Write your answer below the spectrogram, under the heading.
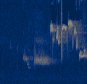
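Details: A European robin's thin, wistful autumn song from a fought-over territory on a farm in Ireland: a drawn-out high note sliding down, then quick sparkling twitters climbing higher, with faint background hiss.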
